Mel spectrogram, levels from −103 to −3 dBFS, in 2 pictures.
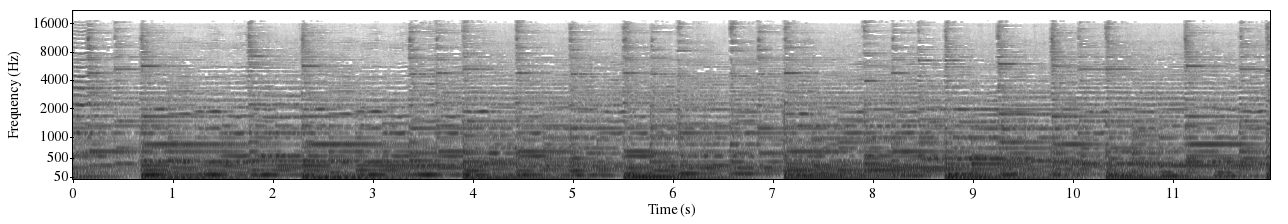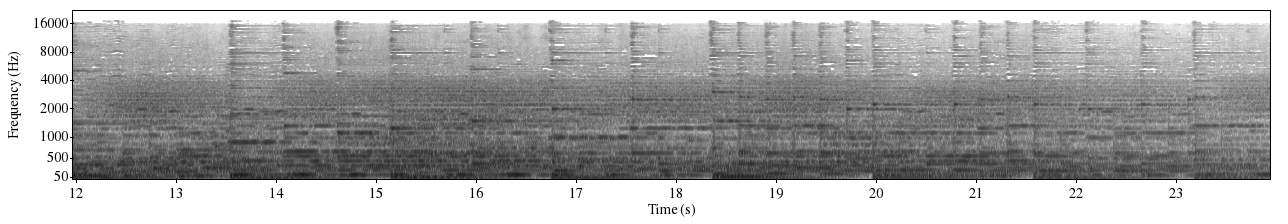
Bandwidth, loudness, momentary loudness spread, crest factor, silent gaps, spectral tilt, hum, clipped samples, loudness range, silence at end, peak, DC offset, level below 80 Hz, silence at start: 17.5 kHz; -23 LUFS; 6 LU; 16 dB; none; -6 dB/octave; none; under 0.1%; 3 LU; 0 s; -6 dBFS; under 0.1%; -30 dBFS; 0 s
